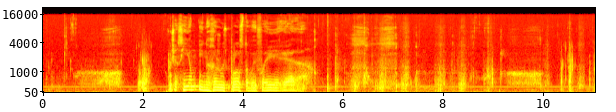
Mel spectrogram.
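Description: A man sips a hot drink with a slurp.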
